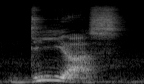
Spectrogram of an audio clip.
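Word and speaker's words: días: more time right here you see the accent on the eye that means that you have to make it last a little bit longer right so it goes like this diaz one more time diaz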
